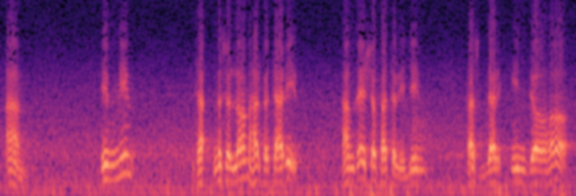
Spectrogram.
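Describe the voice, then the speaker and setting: A man teaching a classroom grammar lesson, explaining slowly and quizzing his students with questions. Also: fairly high pitch, mellow, slight background noise, rough recording.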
